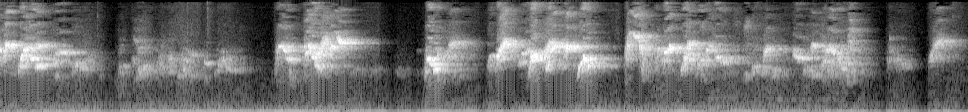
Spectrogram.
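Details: Bulbul song from a Keke jambul and Golden Voice jambul comparison: a series of emphatic, rich warbled phrases with quick twittering notes, over a steady low hum.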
